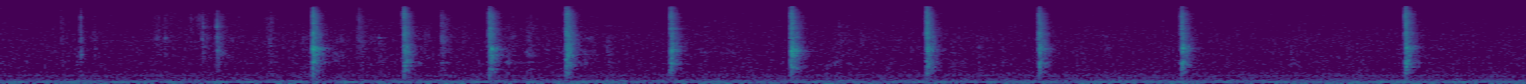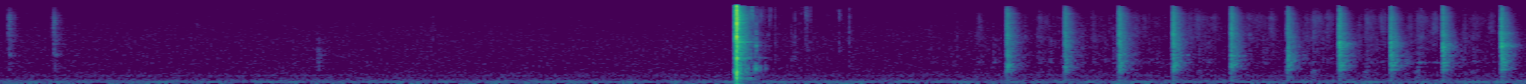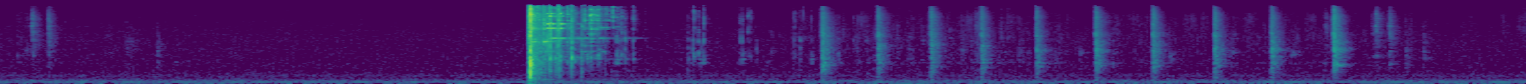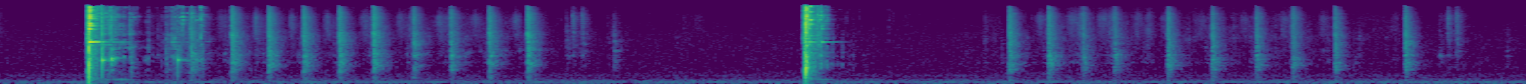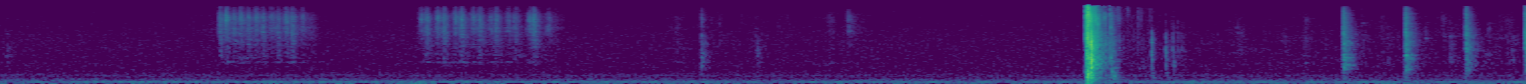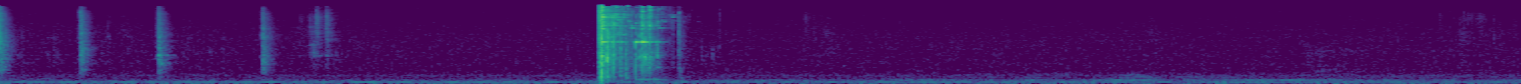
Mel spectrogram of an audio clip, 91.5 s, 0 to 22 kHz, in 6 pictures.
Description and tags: Several wine cooler bottles recorded with a Samson USB microphone direct to cool edit on the laptop as bb's from a 66 powermaster are fired from 30 feet away. First one hit labelled part, the rest hit higher towards the necks. for more splash.
air, bb, gun, plinking, rifle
